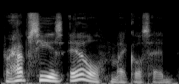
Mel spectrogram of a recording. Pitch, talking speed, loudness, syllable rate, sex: 140 Hz, 200 wpm, -16 LUFS, 4.9 syllables/s, male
